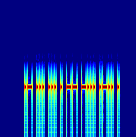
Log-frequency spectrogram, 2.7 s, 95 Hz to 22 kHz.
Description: Morse code, heard as a keyed tone, about 40 wpm, 700 Hz. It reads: ASSEMBLE
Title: LY Suffix - Top 100 Words with Base Words 40wpm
